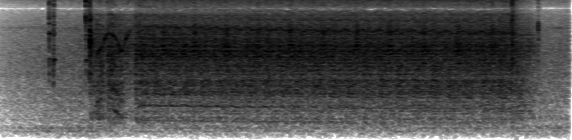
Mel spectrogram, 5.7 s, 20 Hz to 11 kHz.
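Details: 2015 Jeep Cherokee 2.4 towed in, crank no start; starter spins engine unusually fast and evenly with no compression pulses and no firing, like no compression on any cylinder; fast cranking, no start.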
